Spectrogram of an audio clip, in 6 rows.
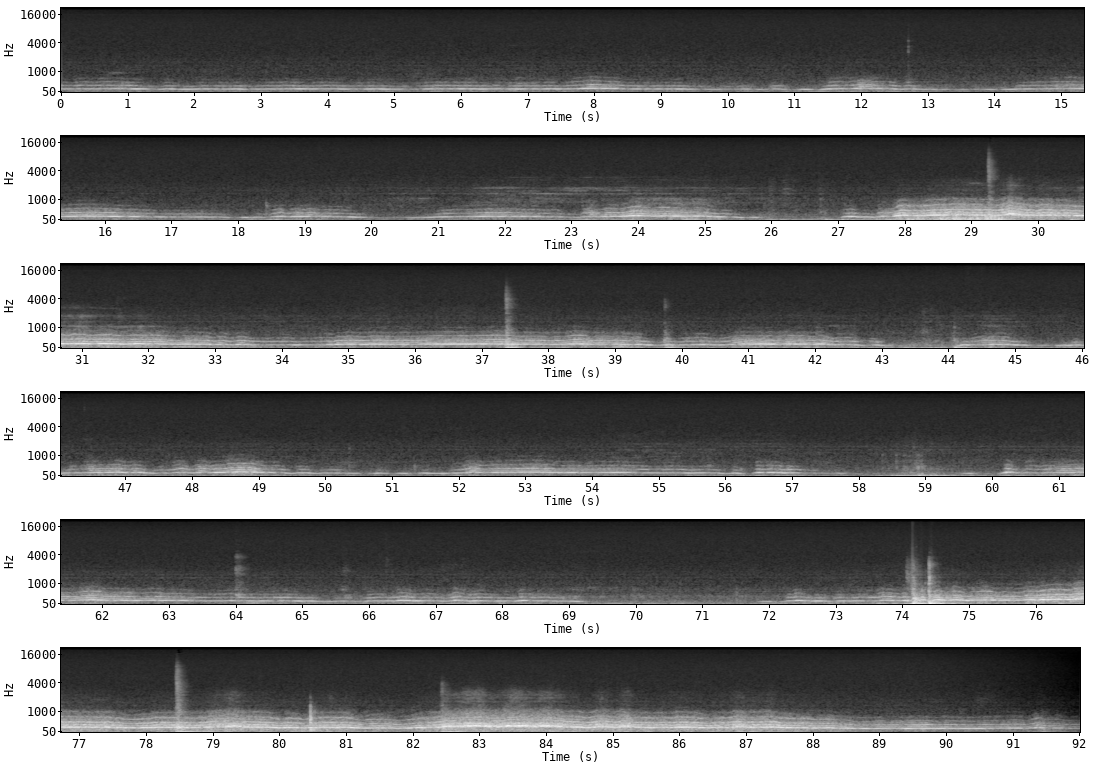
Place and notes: Mateckiego street, corridor - wind through sliding door slit
wind gushing through a small slit. rumble of a window in the room. some sound of construction nearby. (roland r-07)
Poznań, Poland, 14 May 2019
